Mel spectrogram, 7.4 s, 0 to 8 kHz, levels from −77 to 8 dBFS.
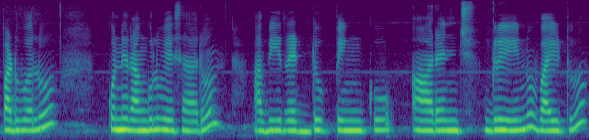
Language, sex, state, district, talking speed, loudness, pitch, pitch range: Telugu, female, Telangana, Mahabubabad, 90 wpm, -14 LUFS, 220 Hz, 210-230 Hz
